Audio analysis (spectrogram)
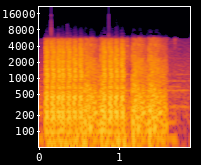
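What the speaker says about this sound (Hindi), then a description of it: "मस्जिद में कुछ लोगों ने जन्नत में जाने की खातिर नमाजियों पर गोलियों की बौछार कर दी" Rapid automatic gunfire in a film scene of an attack on worshippers in a mosque, a loud close burst of about a dozen evenly spaced shots, then a brief dense stretch before stopping.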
